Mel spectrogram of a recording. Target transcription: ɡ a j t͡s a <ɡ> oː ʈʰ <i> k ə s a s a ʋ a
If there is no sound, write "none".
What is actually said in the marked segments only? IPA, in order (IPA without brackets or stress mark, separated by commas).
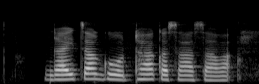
ɡ, a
